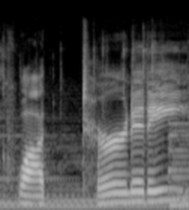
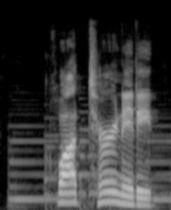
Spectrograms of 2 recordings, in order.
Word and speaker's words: quaternity: on sydney so uh quad eternity did i spell it wrong was it qua trinity what what did i what did i write what what did i do quaternity quat oh quack not quad gotcha i'm them generally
